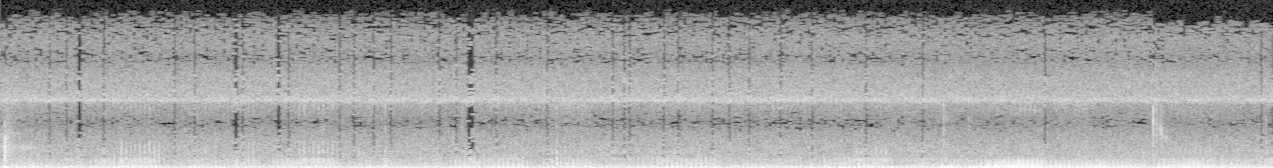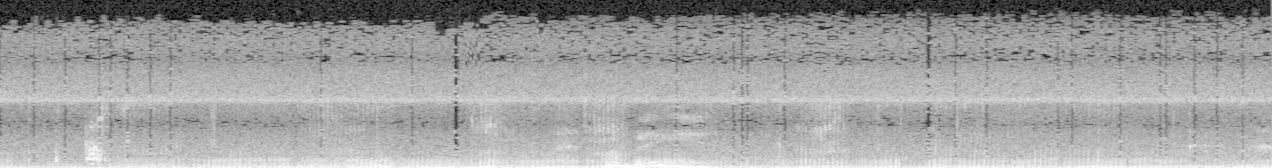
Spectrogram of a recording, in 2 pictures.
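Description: Kittens purring while being petted, a faint, even low rumble. A brief high mew comes about ten seconds in, and a soft bump a few seconds later.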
